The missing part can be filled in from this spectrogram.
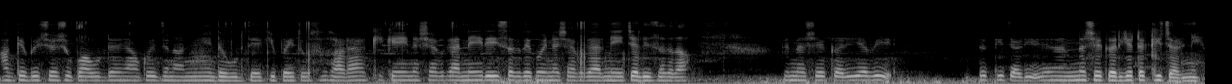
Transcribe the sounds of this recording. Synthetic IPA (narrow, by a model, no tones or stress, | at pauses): əɡeːbɪʃeːʃʊpaːʊʈd̪eːd͡ʒãːkoːiːd͡ʒənaːniːẽːd̪əuːʈd̪eːkɪpəiːt̪ʊssaːɖaːkɪkəĩːnəʃeːʋəɡɛːɾnə̃ĩːɾəiːsəkd̪eːkoːiːnəʃɛːbəɡɛːɾnəĩːt͡ʃəliːsəkd̪aː | t̪eːnəʃeːkəɾiɛːʋiː | ʈəkːiːt͡ʃəɽinəʃeːkəɾiːɛːʈəkːiːt͡ʃəɽniː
